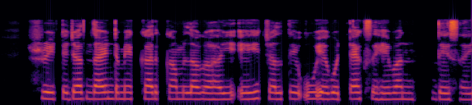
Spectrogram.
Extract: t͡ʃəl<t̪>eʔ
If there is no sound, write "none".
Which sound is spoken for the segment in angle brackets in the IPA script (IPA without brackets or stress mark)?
t̪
